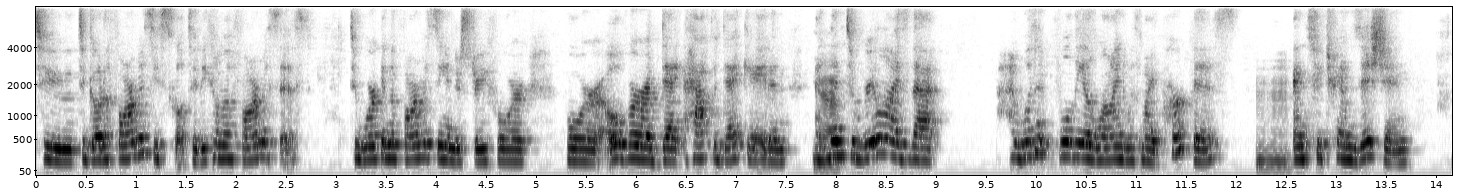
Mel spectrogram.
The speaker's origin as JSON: {"language": "English", "country": "United States", "tie": "born or raised there", "said": "My parents moved here from Nigeria when they were in their 20s, and then they had me and my two sisters here in America"}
